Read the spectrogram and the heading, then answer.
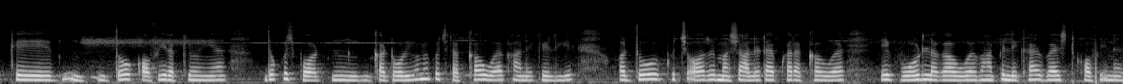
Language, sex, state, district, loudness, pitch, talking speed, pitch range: Hindi, female, West Bengal, Purulia, -15 LUFS, 205 Hz, 215 wpm, 195-220 Hz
